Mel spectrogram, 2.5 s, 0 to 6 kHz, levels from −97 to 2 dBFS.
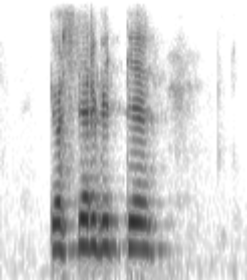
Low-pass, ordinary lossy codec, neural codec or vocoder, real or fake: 5.4 kHz; Opus, 32 kbps; codec, 16 kHz, 8 kbps, FunCodec, trained on Chinese and English, 25 frames a second; fake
